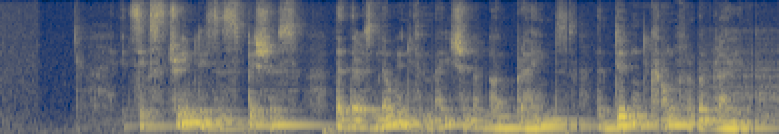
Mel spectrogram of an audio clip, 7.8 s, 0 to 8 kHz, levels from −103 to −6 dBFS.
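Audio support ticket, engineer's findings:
Repeated packet loss (robotic sound), 4.18–5.79 s. Choppy speech with pieces missing. Twelve gaps up to 31 ms, each patched by extending prior audio. About 14% of the stretch is concealed.

Short concealed packet loss at 6.19, 6.57, 6.93 and 7.50 s. Brief smears, each about 20 ms. Missing packets were filled by continuing the last sound, then blended back.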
